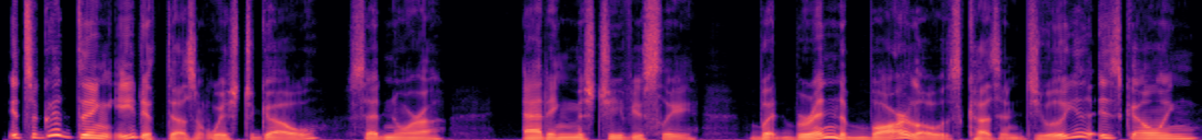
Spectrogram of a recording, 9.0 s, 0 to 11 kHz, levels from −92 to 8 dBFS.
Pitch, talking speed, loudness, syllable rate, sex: 150 Hz, 135 wpm, -20 LUFS, 3.9 syllables/s, female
